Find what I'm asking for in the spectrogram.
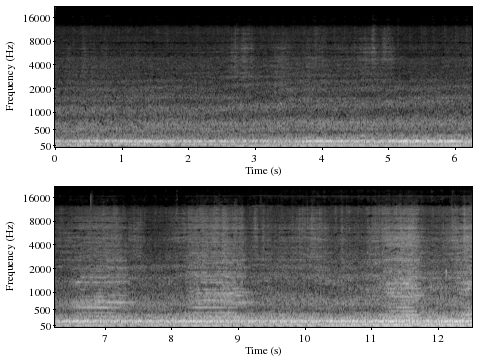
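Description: A Chevrolet Camaro's engine rumbles close by, its exhaust note raw and gritty from a header grinding, holding a steady low drone with slight swells in revs throughout.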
